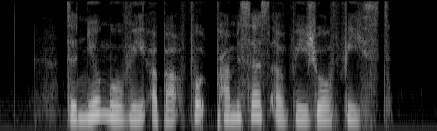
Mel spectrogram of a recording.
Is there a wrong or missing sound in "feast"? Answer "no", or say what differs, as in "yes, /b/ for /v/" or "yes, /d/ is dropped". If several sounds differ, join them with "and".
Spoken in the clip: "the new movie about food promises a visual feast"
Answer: no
